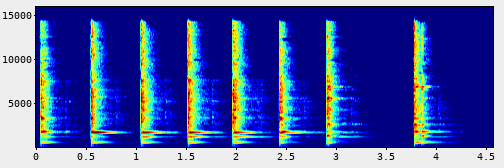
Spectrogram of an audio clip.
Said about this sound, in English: No, I'm just banging a hammer on a frying pan. That's all I'm doing.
